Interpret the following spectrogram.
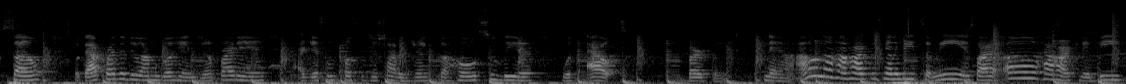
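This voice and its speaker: A woman's voice: medium pitch, lively intonation, fairly quick. Woman, American accent, echoey room, music behind, chatty vlog host, slangy, mid-range voice. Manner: informal, slangy, chatty direct address. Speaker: host of a video channel. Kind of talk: casual challenge vlog addressed to viewers.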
